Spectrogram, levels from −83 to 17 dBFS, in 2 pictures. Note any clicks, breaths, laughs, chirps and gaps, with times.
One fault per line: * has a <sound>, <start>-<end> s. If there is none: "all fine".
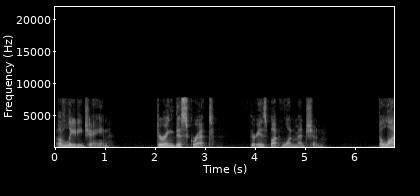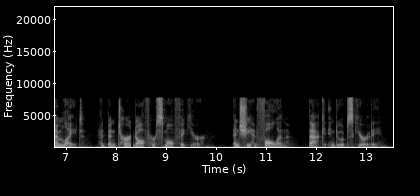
* has a dropout, 8.3-8.4 s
